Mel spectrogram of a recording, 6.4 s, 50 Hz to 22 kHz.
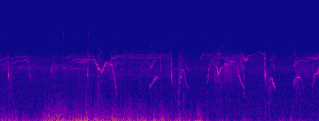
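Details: Eaglets of the White-tailed eagle fed at a Latvian nest, webcam, June 2018 afternoon: rapid high whistled notes, many curving up then sharply down, in quick succession, over a strong low rumbling noise early on.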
